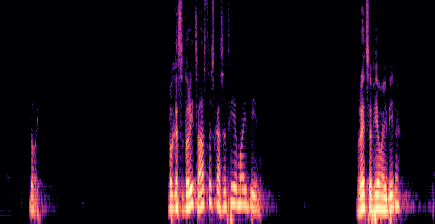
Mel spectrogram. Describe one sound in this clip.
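A middle-aged man preaches into a microphone in short, earnest phrases, with pauses between them.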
